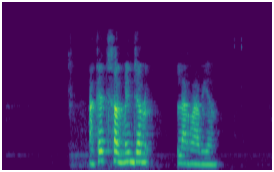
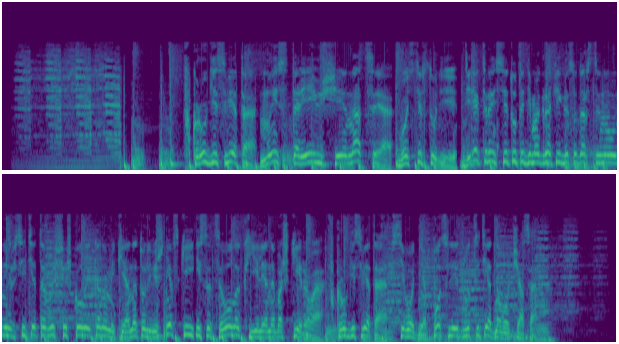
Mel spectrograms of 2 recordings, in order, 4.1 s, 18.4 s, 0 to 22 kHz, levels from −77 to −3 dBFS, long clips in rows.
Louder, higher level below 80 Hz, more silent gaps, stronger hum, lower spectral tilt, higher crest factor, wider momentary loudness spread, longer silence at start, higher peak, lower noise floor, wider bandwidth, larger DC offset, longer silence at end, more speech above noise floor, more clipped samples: first, -22 LUFS vs -30 LUFS; second, -68 dBFS vs -44 dBFS; neither; neither; about the same, -5.5 dB/octave vs -6 dB/octave; first, 24 dB vs 14 dB; first, 15 LU vs 8 LU; first, 1.3 s vs 0.2 s; first, -2 dBFS vs -16 dBFS; first, -77 dBFS vs -58 dBFS; first, 11 kHz vs 8.6 kHz; neither; first, 0.85 s vs 0.55 s; first, 56 dB vs 29 dB; neither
